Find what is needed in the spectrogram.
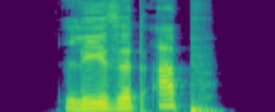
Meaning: second-person plural subjunctive I of ablesen
- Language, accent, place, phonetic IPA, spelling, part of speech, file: German, Germany, Berlin, [ˌleːzət ˈap], leset ab, verb, De-leset ab.ogg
